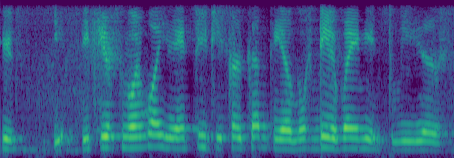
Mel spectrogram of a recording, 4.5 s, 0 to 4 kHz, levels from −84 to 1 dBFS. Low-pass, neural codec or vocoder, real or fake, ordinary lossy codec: 3.6 kHz; codec, 16 kHz, 1 kbps, X-Codec, HuBERT features, trained on general audio; fake; none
